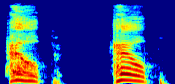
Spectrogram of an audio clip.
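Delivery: very high, loud cries; screaming for help. A narrator's reading. Mari screams to passers-by for help, high loud cries. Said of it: "She starts screaming".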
